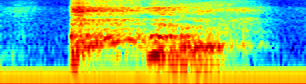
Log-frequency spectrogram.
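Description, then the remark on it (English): A single loud cough with a rough, throaty burst that trails off into a brief raspy exhale, heard on its own without any talking. “but gonna cough.”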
